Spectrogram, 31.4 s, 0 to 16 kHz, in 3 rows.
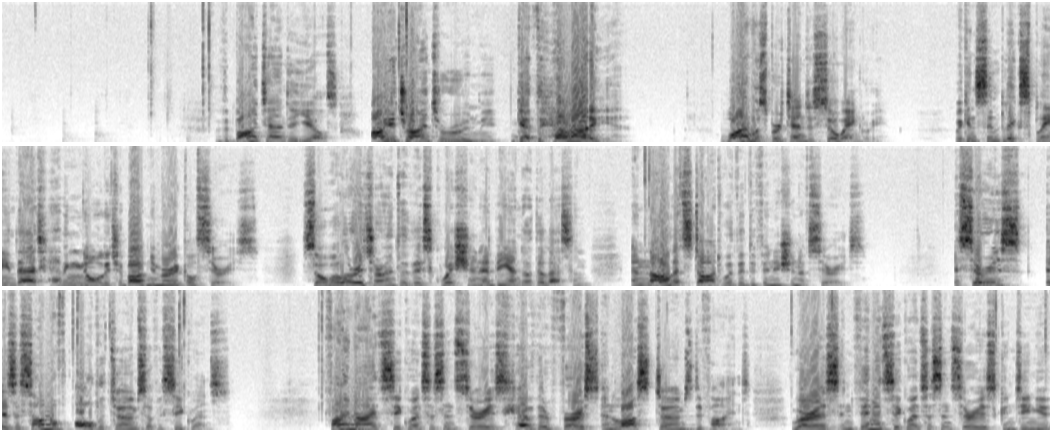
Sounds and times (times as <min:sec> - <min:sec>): Speech: 0:02.1 - 0:06.4, 0:07.2 - 0:08.9, 0:09.5 - 0:19.2, 0:20.0 - 0:23.3, 0:24.2 - 0:31.4.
